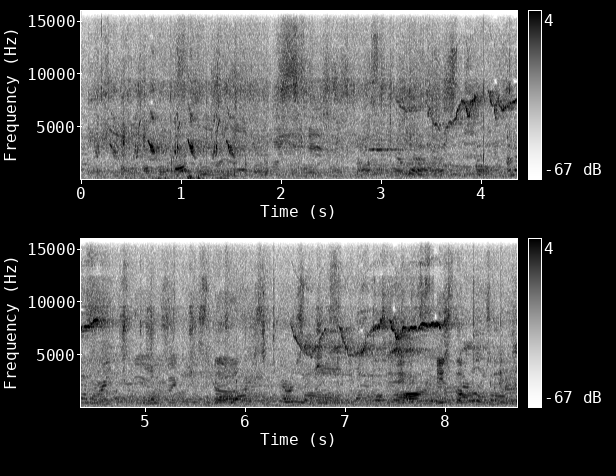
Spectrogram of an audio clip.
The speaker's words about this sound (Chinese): 在福林社停留的我，听到了英语公园书声朗朗。对，现在七点半，还在早读时间。早晨空气清新，鸟语清风，外面的嘈杂影响不了这里的声音与美景。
